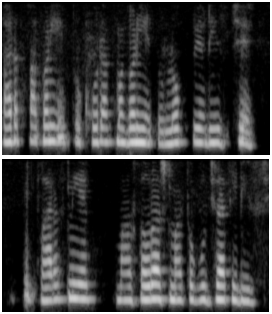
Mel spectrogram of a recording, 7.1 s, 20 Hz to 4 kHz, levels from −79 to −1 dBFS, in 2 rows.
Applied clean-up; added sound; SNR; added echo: neural mask model Resemble Enhance denoiser.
